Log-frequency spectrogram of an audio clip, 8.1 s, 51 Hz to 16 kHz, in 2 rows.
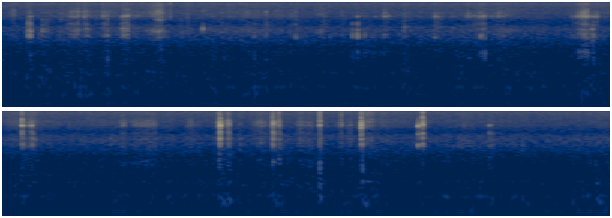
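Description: Near silence, with a few faint small clicks and taps, mostly between about four and seven seconds in, from fingers working a ribbon-cable connector inside an opened Samsung Galaxy S7 Edge.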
